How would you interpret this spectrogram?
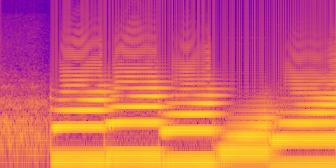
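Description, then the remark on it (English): Five sustained musical tones play one after another without pause on the dark side of the moon, loud and buzzy like a distorted synthesizer, the pitch stepping mostly downward with a low final note. No voices. “if everything's ready here on the dark side of the moon, play the five tones.”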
